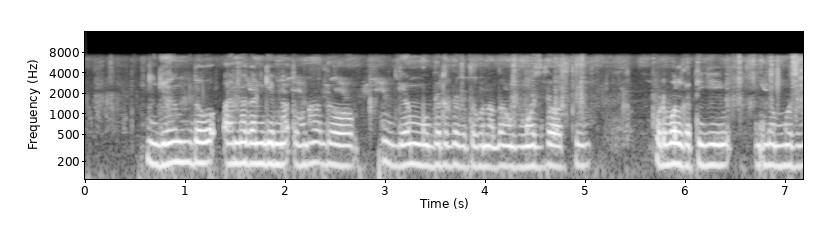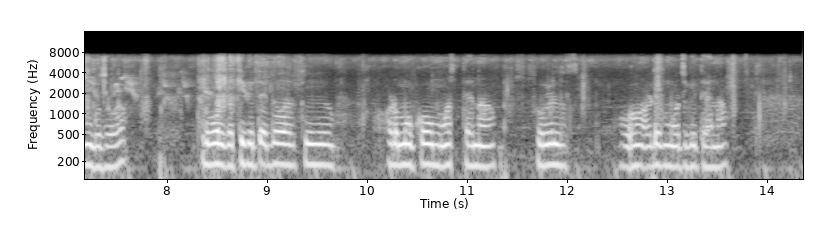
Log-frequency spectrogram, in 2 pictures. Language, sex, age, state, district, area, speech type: Santali, male, 18-30, West Bengal, Uttar Dinajpur, rural, spontaneous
